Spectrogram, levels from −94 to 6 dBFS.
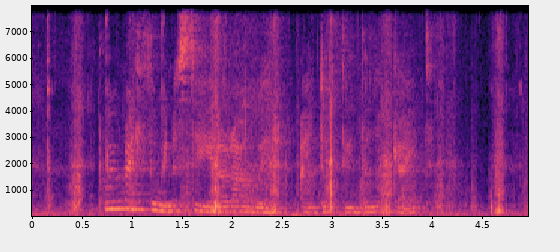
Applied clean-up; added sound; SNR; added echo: none; Chewing, mastication; 2 dB; reverberation time 0.7 s.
